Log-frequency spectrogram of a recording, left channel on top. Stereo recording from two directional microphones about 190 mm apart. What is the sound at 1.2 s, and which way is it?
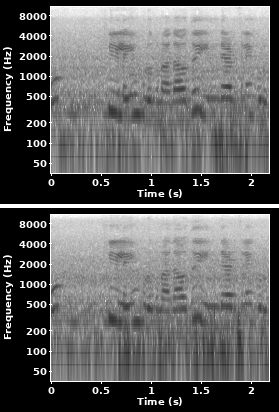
Speech, 25° left (ahead or behind).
